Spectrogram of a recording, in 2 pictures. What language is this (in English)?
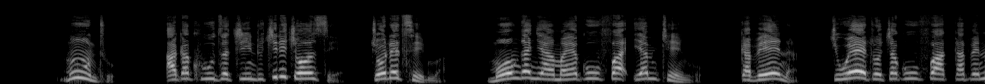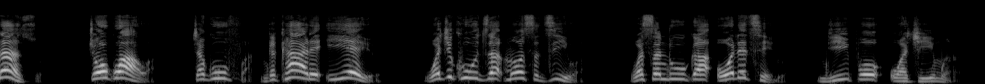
Nyanja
